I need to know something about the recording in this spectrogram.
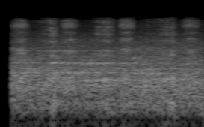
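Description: A bulldog panting with a rasping breath, about three to four breaths a second, over a steady noise of a large hall.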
